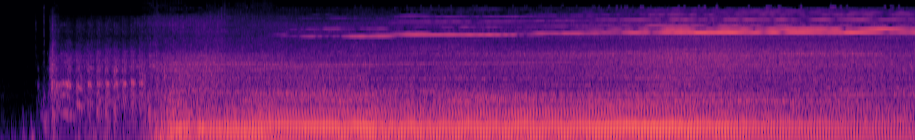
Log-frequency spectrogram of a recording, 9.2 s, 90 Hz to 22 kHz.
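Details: Audi A6 C7 3.0 TFSI cranks and starts, then idles with a thin, steady high-pitched whine.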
